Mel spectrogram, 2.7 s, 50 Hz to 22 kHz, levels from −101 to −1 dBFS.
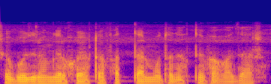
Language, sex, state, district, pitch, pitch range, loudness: Bengali, male, Assam, Hailakandi, 90 Hz, 85-95 Hz, -18 LUFS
